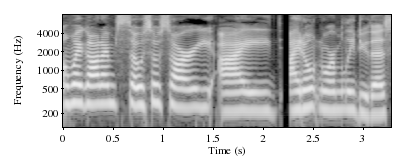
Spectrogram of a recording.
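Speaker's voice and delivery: tearful voice, crying through the words. Retelling apologizing at a doorstep: imitating own crying apology. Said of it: "I start crying".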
